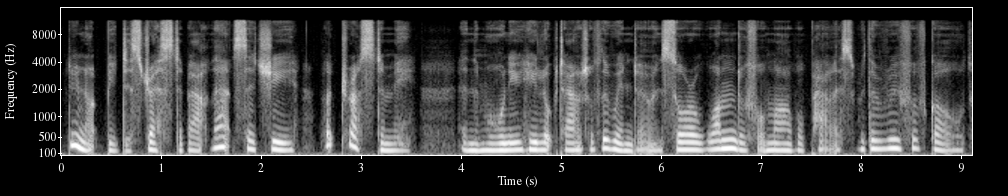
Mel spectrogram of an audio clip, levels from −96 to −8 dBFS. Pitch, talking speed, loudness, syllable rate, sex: 185 Hz, 210 wpm, -17 LUFS, 5.2 syllables/s, female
